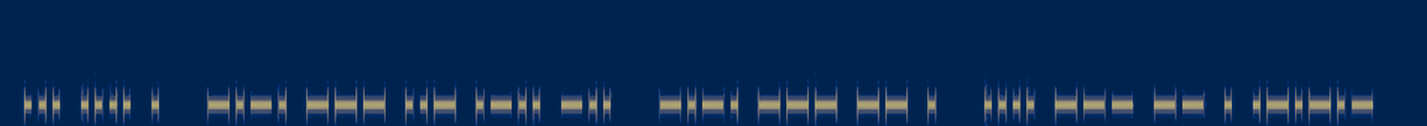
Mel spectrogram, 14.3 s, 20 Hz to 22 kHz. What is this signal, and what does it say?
Morse code, heard as a keyed tone, about 17 wpm, 700 Hz. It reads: SHE COULD COME HOME.
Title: Sentences from Top 1000 Words - Review Part 3 - 17wpm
